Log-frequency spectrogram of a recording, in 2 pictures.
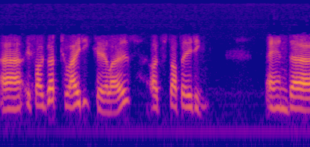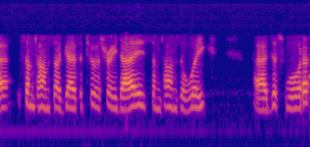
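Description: Speaking at a moderate pace with long, frequent pauses, a man with an Australian accent keeps a fairly high pitch and a monotone, flat intonation. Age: 70s. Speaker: caller. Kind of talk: casual phone call. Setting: phone call.

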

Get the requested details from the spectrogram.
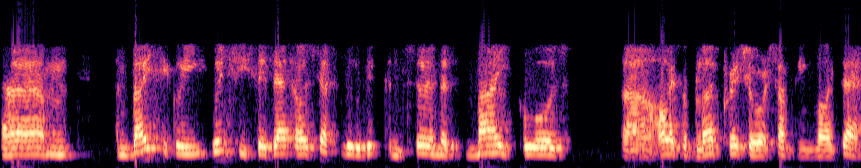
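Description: With an Australian accent, a man speaks in fairly even intonation. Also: medium pitch for a man, moderate pace. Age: 80s+. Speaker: caller. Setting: phone call.

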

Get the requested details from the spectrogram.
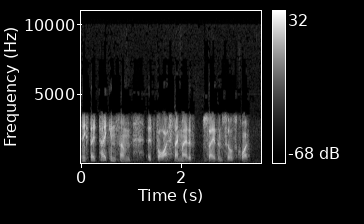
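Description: A very fast-talking man with an Australian accent. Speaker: recruitment consultant. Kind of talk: radio interview. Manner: casual, hesitant.

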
